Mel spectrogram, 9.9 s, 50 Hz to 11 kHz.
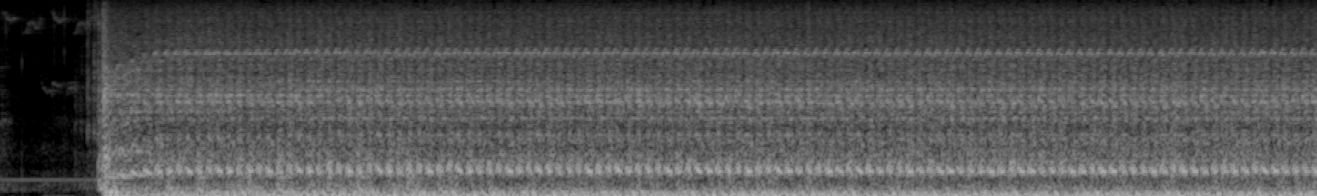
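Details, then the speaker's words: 2000 Ford F450 dump truck diesel after IPR replacement, cranking: starter spins steadily for seconds, even churning, never catches; crank no start from fuel leak at fuel bowl, one rubber seal missing. "chased up to here, took the fuel bowl off because I thought something was leaking in there, and ended up finding one of them. They got little rubber pieces that mashes down on when you tighten the nut."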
